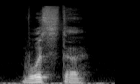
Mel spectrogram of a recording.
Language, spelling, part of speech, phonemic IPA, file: German, wusste, verb, /ˈvʊstə/, De-wusste.oga
- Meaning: first/third-person singular preterite of wissen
